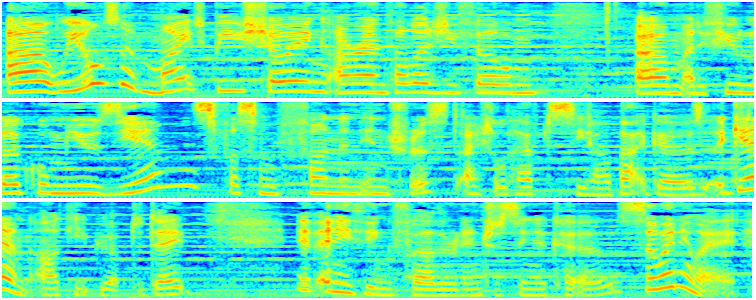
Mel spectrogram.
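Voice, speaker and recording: A woman with a fairly high voice hosts an audio drama introduction. She is chatty and playfully self-deprecating. Music plays clearly behind her. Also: lively intonation, fast.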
